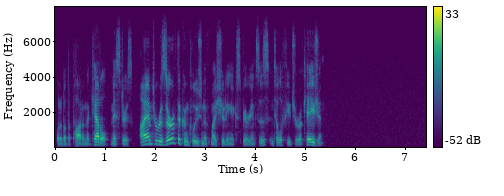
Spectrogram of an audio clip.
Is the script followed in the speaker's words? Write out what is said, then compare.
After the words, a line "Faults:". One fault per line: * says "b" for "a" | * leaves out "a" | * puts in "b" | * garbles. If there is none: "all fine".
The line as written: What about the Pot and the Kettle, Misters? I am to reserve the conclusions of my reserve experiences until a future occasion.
What about the Pot and the Kettle, Misters? I am to reserve the conclusion of my shooting experiences until a future occasion.
Faults:
* says "conclusion" for "conclusions"
* says "shooting" for "reserve"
